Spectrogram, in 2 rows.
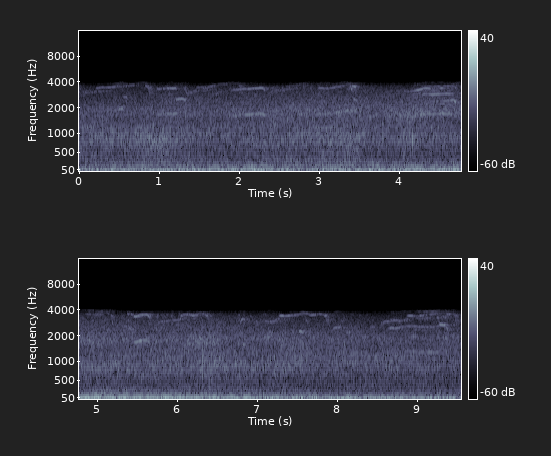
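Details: Bald eagles at a nest by the Monongahela River at a steel plant in West Mifflin, Pennsylvania, 8 June 2024 around 09:42, as an adult brings in a fish and shares it; thin high chirps repeat throughout over a steady industrial rumble, captured by a nest camera.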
